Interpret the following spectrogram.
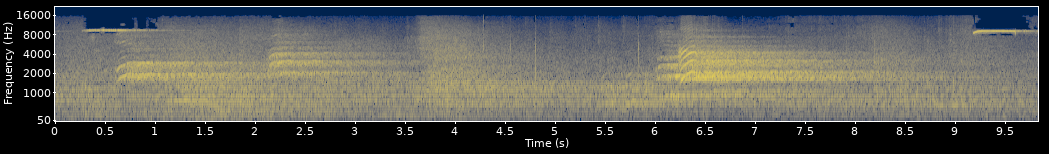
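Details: Belugas Taanya, Nana, Mirai and Nico training at Port of Nagoya Public Aquarium, Japan, 11 July 2020. A series of short, buzzy, harmonic tonal calls about every two seconds, the last with a wavering rise; faint high steady tones and hall echo.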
